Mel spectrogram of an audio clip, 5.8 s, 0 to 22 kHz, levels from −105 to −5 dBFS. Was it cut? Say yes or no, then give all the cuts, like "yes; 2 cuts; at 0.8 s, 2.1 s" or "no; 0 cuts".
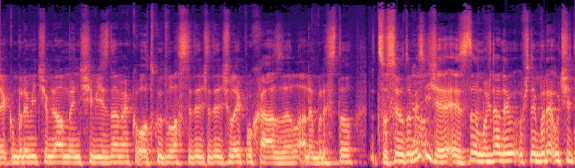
yes; 1 cut; at 2.1 s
